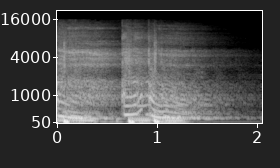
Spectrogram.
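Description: Grunge-style rock band with drum hits and notes that slide up and down in pitch. The music then dies away into a moment of silence near the end.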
